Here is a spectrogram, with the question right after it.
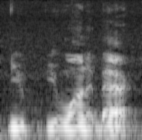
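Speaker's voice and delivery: ordinary talk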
